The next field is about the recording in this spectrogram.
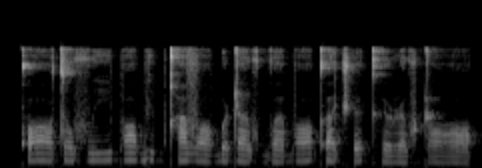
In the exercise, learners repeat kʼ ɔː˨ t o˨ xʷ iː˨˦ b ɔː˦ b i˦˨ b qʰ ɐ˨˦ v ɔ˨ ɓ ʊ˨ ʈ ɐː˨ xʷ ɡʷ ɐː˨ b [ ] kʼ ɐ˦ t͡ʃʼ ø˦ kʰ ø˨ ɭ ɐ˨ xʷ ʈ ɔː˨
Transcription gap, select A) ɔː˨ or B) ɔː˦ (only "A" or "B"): B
